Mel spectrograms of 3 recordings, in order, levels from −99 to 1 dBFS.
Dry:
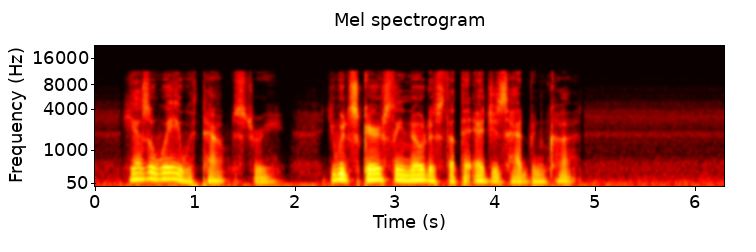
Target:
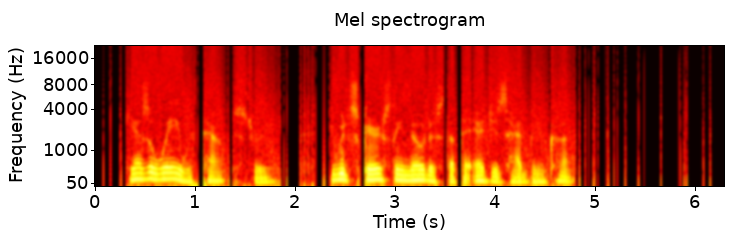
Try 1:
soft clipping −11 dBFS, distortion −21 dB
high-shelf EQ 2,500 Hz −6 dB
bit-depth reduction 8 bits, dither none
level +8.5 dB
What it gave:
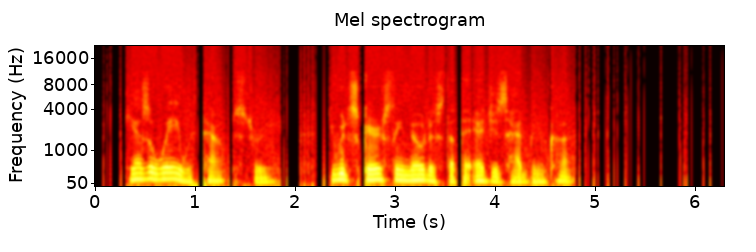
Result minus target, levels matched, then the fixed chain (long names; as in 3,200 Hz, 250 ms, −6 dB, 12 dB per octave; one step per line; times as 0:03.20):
4,000 Hz band +6.0 dB
soft clipping −11 dBFS, distortion −21 dB
high-shelf EQ 2,500 Hz −16 dB
bit-depth reduction 8 bits, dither none
level +8.5 dB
